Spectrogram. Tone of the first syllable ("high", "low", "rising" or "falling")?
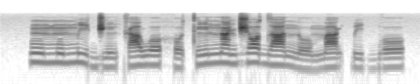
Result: high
